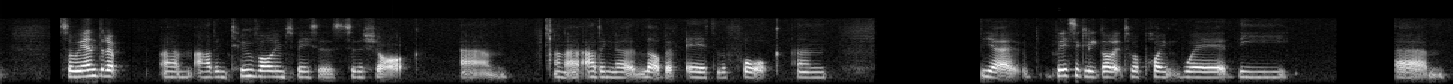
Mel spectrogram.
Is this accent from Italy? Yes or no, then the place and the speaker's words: no; the valleys in South Wales, United Kingdom; moved away as an adult; now in Scotland; I'm actually not from the Tweed Valley. I'm actually from the valleys in South Wales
